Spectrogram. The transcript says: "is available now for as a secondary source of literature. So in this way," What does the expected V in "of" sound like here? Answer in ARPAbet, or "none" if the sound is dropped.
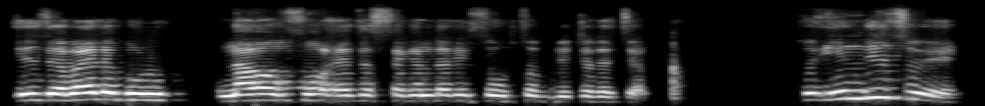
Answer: B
